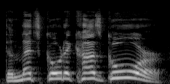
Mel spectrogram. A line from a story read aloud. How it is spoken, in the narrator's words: Rory cried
